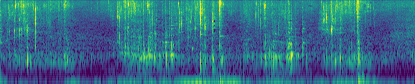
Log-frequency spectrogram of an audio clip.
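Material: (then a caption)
Rubber. Long nails scratch and rub across the soft spikes of a large, hollow pink rubber puffer ball held close to the mic. The result is a dense, uneven stream of soft, crinkly scraping and light pattering, heavy in the low end with a warm midrange body. It swells toward the middle of the clip, then eases and rises again.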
